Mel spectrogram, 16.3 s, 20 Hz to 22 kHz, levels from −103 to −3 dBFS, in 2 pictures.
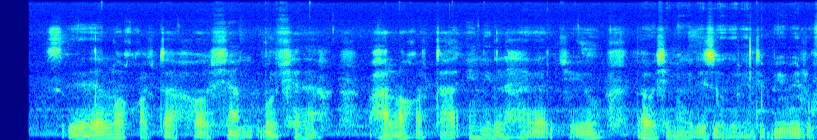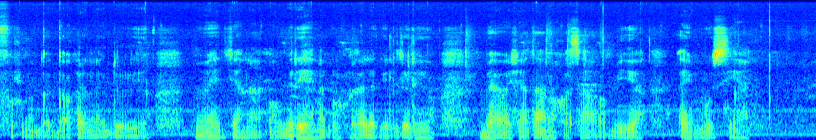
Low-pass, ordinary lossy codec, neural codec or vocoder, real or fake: none; none; none; real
